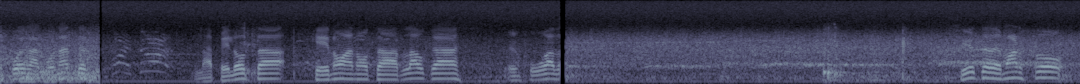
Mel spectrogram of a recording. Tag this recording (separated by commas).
basketball bounce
